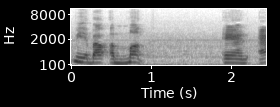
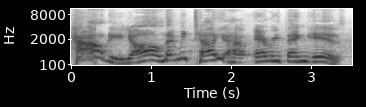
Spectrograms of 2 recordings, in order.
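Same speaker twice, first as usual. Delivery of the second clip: high, mock Texan howdy; bad Texan accent; 5 semitones higher than usual. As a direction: put on a hammed-up Texan accent. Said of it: "In, like, a Texan accent".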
